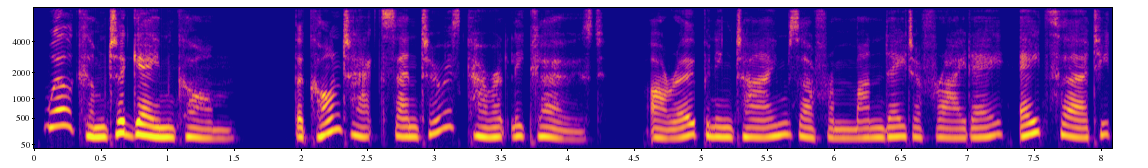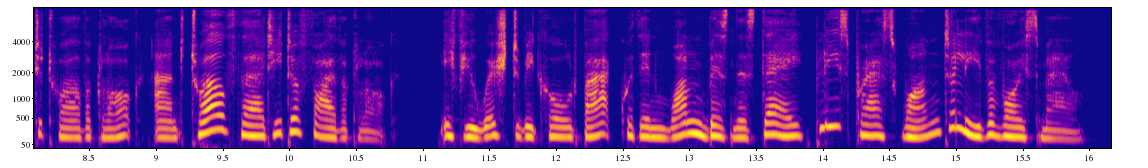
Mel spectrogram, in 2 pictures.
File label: IVR; Gamecom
